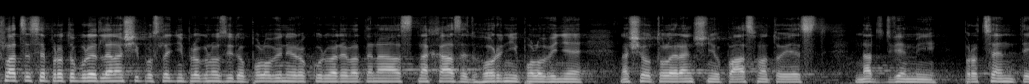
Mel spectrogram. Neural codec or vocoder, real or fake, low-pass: none; real; 9.9 kHz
